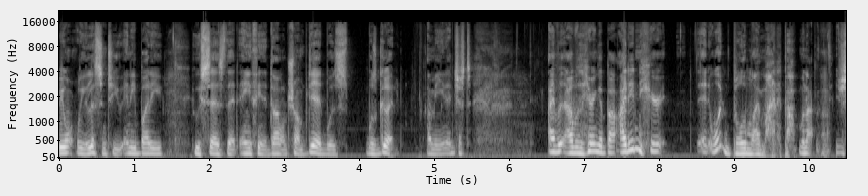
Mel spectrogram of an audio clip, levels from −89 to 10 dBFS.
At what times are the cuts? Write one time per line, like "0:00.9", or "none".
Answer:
none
